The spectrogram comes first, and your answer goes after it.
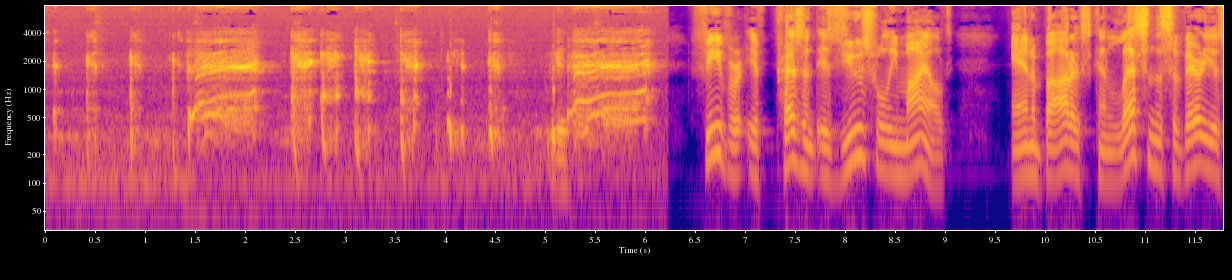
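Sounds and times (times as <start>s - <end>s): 
whooping cough fit with whoop: 0.0s - 6.2s
speech: 6.6s - 11.7s.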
